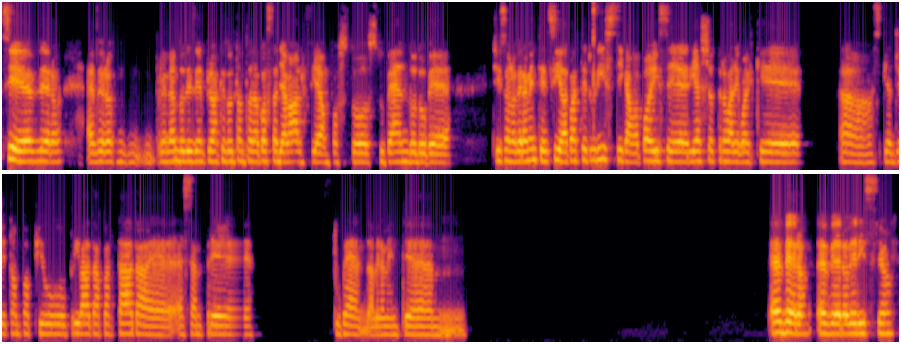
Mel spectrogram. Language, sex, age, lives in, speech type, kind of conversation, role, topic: Italian, female, 20-24, Italy, conversation, unstructured, none, Che cosa ti rende orgoglioso del tuo paese?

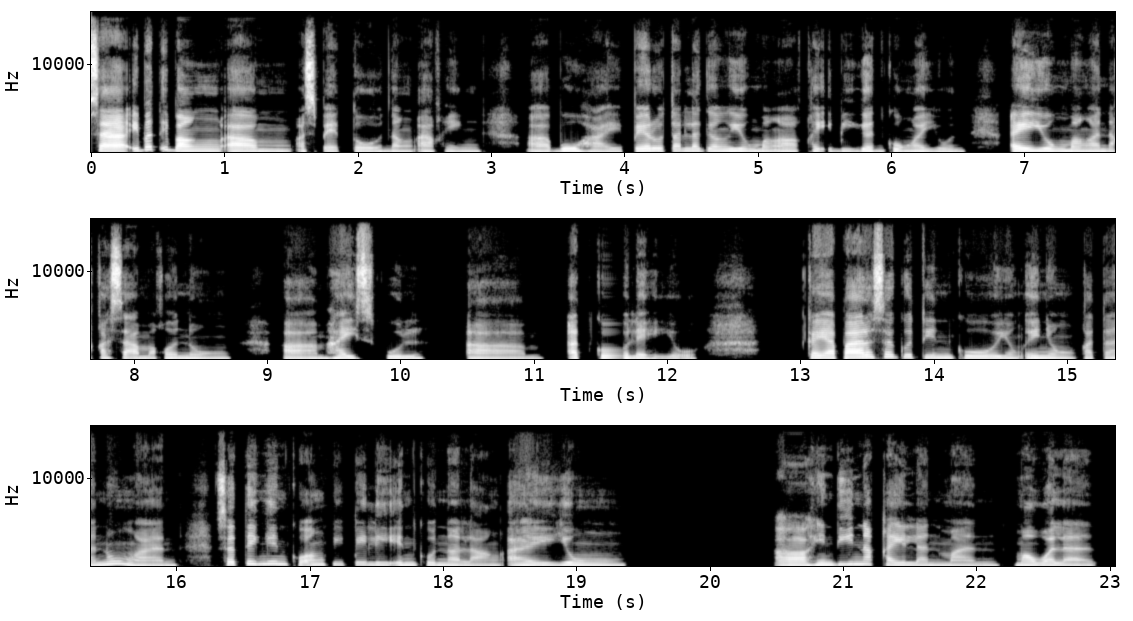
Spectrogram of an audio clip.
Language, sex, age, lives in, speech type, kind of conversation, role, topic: Filipino, female, 30-34, Philippines, conversation, unstructured, none, Mas gusto mo bang lagi kang may pagkakataong makakilala ng bagong kaibigan o lagi kang may pagkakataong makasama ang matagal mo nang kaibigan?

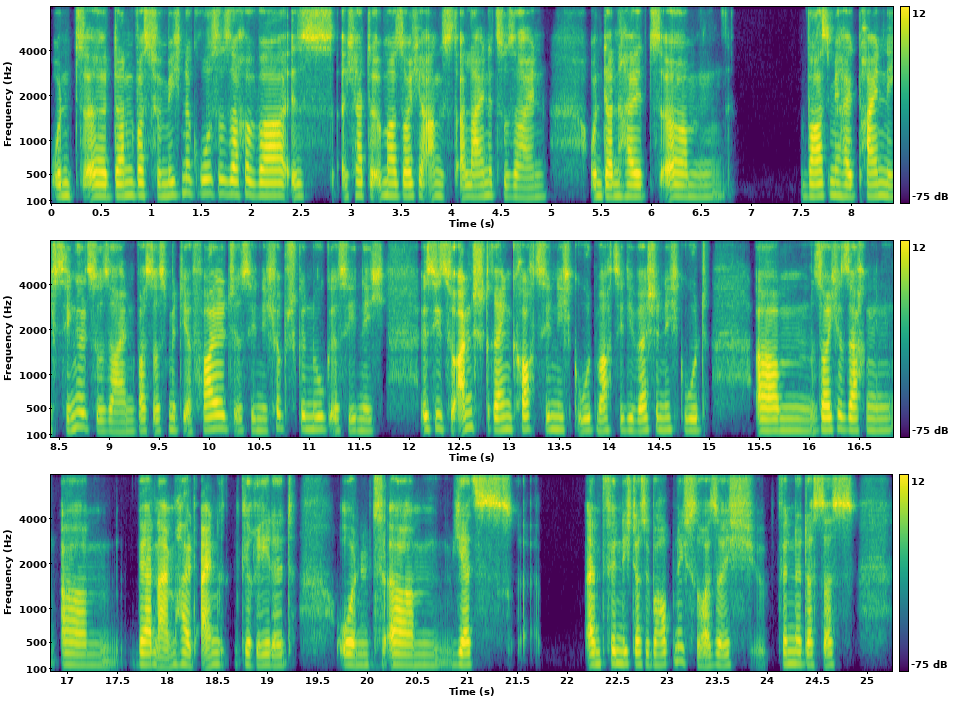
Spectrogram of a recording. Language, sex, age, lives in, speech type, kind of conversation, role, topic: German, female, 45-49, United States, conversation, podcast, guest, Wie kann man Vertrauen zwischen Partnern aufbauen?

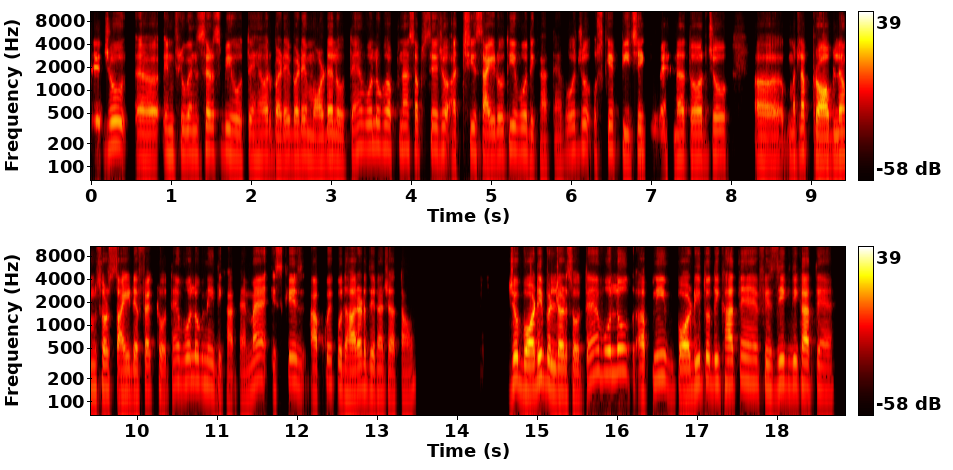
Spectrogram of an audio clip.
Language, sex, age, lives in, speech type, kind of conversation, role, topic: Hindi, male, 18-19, India, conversation, podcast, guest, सोशल मीडिया आपके पहनावे और स्टाइल को कैसे बदलता है?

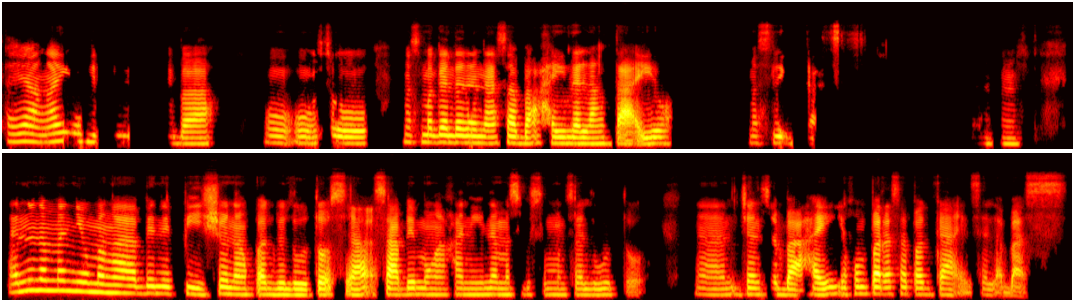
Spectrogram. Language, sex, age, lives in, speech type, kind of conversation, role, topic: Filipino, female, 30-34, Philippines, conversation, unstructured, none, Mas gusto mo bang magluto sa bahay o kumain sa labas?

